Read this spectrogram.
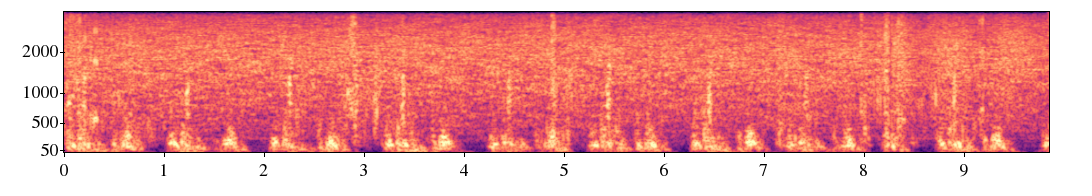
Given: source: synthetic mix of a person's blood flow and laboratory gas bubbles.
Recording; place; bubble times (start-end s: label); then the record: Doppler ultrasound of blood flow; precordium
0.00-0.36 s: bubbles
0.52-0.92 s: bubbles
0.98-1.03 s: bubbles
2.73-3.21 s: bubbles
3.36-3.42 s: bubbles
4.69-5.15 s: bubbles
5.33-5.43 s: bubbles
6.86-7.07 s: bubbles
7.09-7.54 s: bubbles
7.93-8.80 s: bubbles
8.90-9.04 s: bubbles
9.07-9.22 s: bubbles
9.26-9.28 s: bubbles
From the record:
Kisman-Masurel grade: 221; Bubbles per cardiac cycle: several, 3 to 8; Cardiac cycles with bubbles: 10 to 50%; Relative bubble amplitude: barely perceptible (0.100 to 0.250); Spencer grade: 2 (many but less than half of the cardiac periods contain bubble signals, singularly or in groups); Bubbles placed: anywhere in the cardiac cycle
